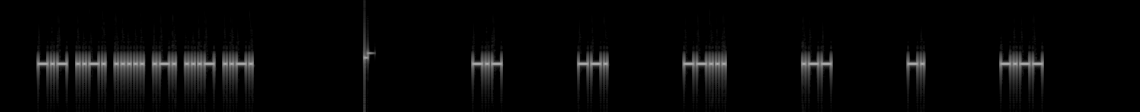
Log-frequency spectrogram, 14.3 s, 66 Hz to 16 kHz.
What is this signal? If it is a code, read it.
Morse code, heard as a keyed tone, about 30 wpm, spaced as for 13 wpm, 700 Hz. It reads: KF5RVF KG7WNY
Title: USA Call Signs - 6 Characters - 8x Character Spacing - 30wpm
